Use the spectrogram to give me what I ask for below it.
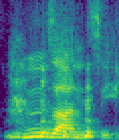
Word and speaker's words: Mzansi: Let's uh say it one more time for those that wanted to make sure they get the pronunciation right. Mzanzi Lounge.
